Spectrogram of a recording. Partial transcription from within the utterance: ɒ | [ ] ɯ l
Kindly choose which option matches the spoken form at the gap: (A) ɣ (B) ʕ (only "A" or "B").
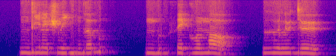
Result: A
